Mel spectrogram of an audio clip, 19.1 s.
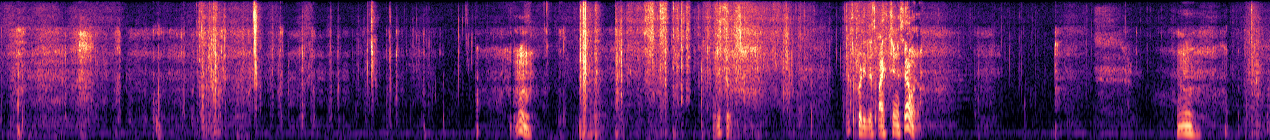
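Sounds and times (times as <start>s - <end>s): close-up chewing with crunches: 0.2s - 8.6s.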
